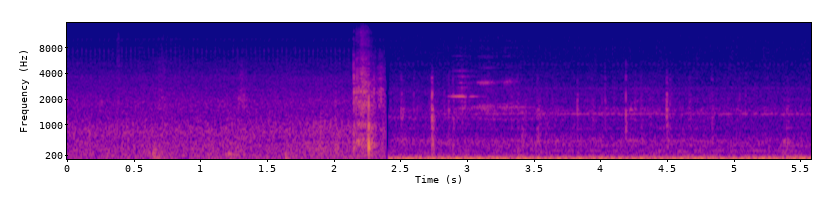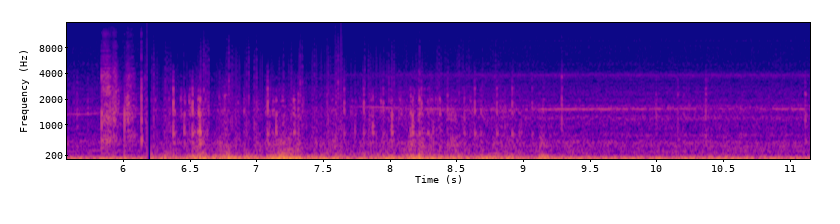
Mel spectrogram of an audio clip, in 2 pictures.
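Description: Ford Bronco's engine idling, a steady low rumble that comes in after a sharp click about two seconds in and gets louder after another knock about six seconds in. Scattered clicks and knocks from the roof-mounted GoPro being handled sound over it.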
